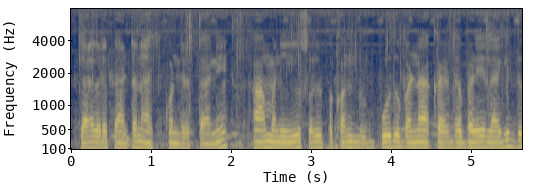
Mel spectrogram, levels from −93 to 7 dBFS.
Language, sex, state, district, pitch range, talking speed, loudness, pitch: Kannada, male, Karnataka, Koppal, 115-125 Hz, 115 wpm, -17 LUFS, 120 Hz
